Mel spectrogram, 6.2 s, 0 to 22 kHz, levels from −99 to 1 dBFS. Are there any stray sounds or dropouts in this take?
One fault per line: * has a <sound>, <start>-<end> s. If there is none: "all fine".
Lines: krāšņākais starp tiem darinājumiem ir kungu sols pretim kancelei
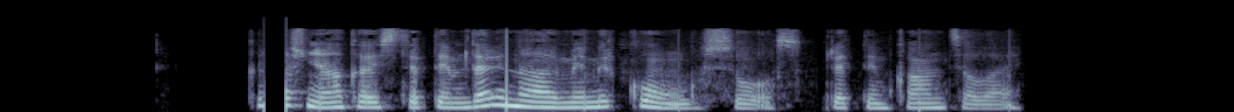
* has a dropout, 1.3-1.4 s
